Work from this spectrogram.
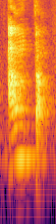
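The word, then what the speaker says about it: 앉다: জোগ তা বলেছি যে প্রথম যুক্তবর্ণের প্রথম বর্ণমালাটা ন সুতরাং এর উচ্চারণ ন অনুযায়ী হবে সুতরাং এর উচ্চারণ হয়েছে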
